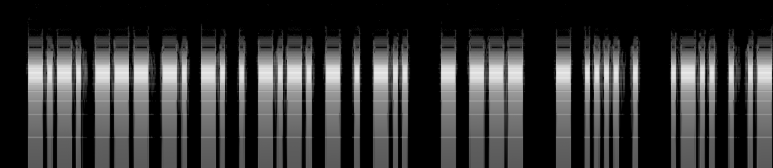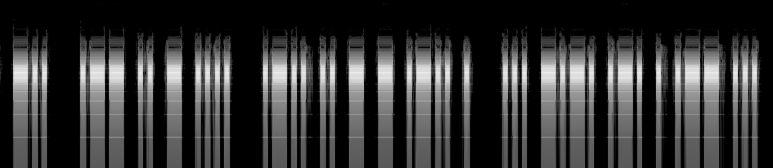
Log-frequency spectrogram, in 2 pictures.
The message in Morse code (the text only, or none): CONNECTED TO THE LEAD WITH LITTLE SCREWS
